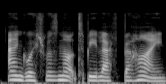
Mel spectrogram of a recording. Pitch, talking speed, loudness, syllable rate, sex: 180 Hz, 255 wpm, -18 LUFS, 5.8 syllables/s, female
